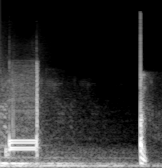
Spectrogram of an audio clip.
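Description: A half-second telephone keypad dialing tone sounds clearly over a low background hum, followed after a pause by a sharp click like a line connecting, as Radio Nova's Yöradio places a call.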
